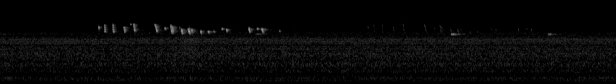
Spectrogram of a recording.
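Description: A small bird singing outdoors: a quick run of high, short chirps that step down in pitch about a second in, then a fainter, shorter run about four seconds in, over a low steady background hiss.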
